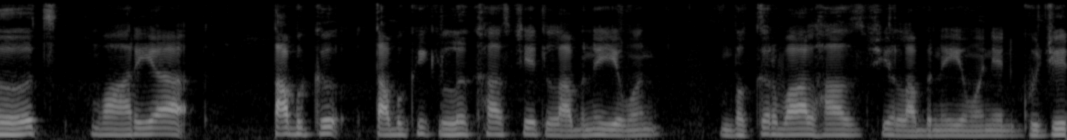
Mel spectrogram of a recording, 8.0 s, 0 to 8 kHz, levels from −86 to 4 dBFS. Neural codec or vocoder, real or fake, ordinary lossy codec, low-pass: none; real; none; 7.2 kHz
